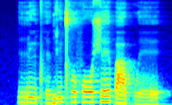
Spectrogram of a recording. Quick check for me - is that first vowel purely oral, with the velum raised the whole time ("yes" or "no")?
no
